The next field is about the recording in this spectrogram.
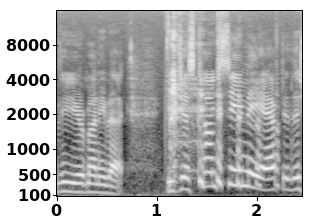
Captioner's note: laughs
